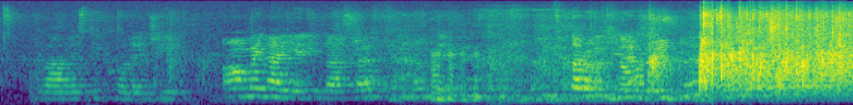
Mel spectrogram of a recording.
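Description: A woman speaks with emotion into a microphone in an echoing hall.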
